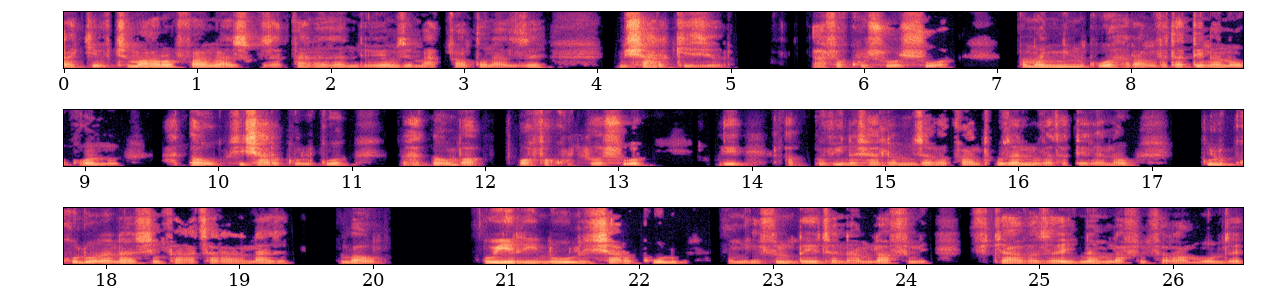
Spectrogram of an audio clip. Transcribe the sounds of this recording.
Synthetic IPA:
nakevit͡simaɾwafaŋa̰zi̥kuzakanəzanid̪ḛweamizemakʰant̪anazizemiʃaɾakizi | afakuʃuaʃuəfamaɲinikuəɾaŋuvat̪at̪eŋanawkuənu | at̪awhiʃaɾikulukuəraɦat̪awmba | uafakʰukuaʃṵə | d̪eapu̥kuvinaʃalaminizavakʰant̪u̥kuzaninivat̪at̪eŋanaw | kuluku̥kʰoluananazisinifaŋat͡saɾananazi | mba | uiɾinulusiʃaɾakʰulu | amilafinireʈ͡ʂənamilafinifi̥t̪ʰjavəzajnaːmilafinifa̰ɾa̰muniza̰j

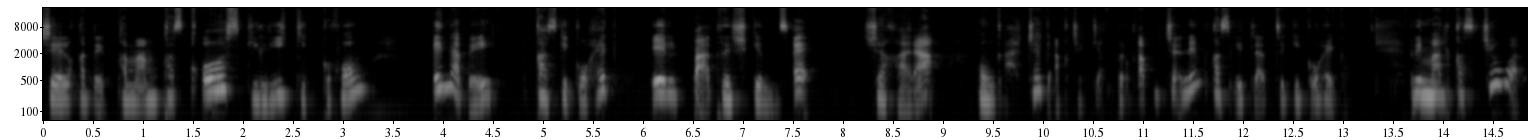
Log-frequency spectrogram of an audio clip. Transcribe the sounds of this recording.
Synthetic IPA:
t͡ʃelqat̪eʔt̪̚qamaːmqasqʼoːskiliːkːikoχoŋ | enaɓej | qaskikoχek | elpa̰ʔt̪ɾeʃkint͡sʼeʔ | ʃaχa̰ɾaʔ | χuŋkʼaχt͡ʃekaq͡χt͡ʃekːaq͡χpiɾqʼaɓ̥t͡ʃaʔnemqasit̪la̰ʔt̪ekikoxek | ɾimalqast͡ʃewa̰ʔ

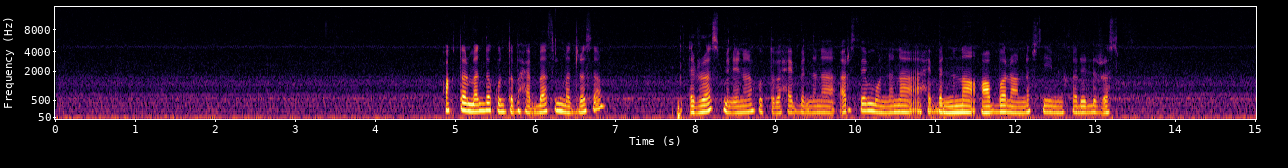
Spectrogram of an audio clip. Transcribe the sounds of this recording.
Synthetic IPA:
ʔɑkt̪ɑɾˤmæd̪ːækont̪baħebːæhæfilmæd̪ɾˤɑsæ | erˤːɑsmliʔenːʔænækont̪baħebːʔenːʔænæʔɑ̰ɾˤsæmweʔenːʔænæʔæ̰ħabːʔenːʔænæʔɑʕɑbːeɾˤʕanːæfsimenxælæːlerˤːɑsm

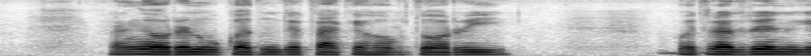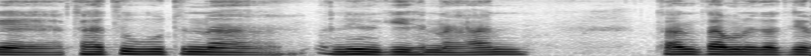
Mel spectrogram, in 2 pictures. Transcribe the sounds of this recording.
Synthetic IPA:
ɾa̰ŋauɾenbukatuntetake̞ɦo̞pto̞ɾi | otɾatɾenɡe̞atahatuβutnaːninɡiɦanaɦan | tant̬amnetat̬i

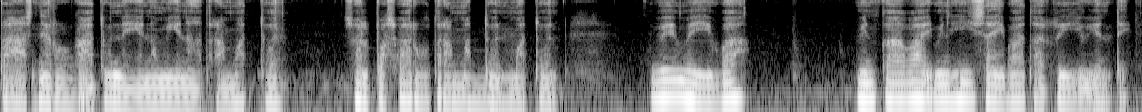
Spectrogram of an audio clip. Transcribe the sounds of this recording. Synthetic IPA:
pahasneɾoka̰tuneenomienaŋataɾamatːon | solpasβaɾotaɾamatːonmaton | kuβe̞mejba | minkaβaḭminhisajbataɾɾijo̰jḛnte

